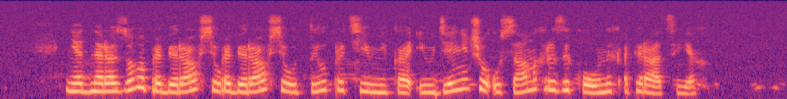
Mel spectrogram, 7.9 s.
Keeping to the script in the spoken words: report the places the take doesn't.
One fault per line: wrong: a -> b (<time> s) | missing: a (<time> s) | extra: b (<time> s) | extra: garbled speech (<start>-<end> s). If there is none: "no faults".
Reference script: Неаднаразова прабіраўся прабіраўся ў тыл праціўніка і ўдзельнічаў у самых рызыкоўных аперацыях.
no faults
